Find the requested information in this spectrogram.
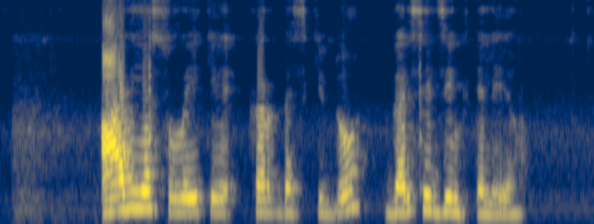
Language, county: Lithuanian, Panevėžys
